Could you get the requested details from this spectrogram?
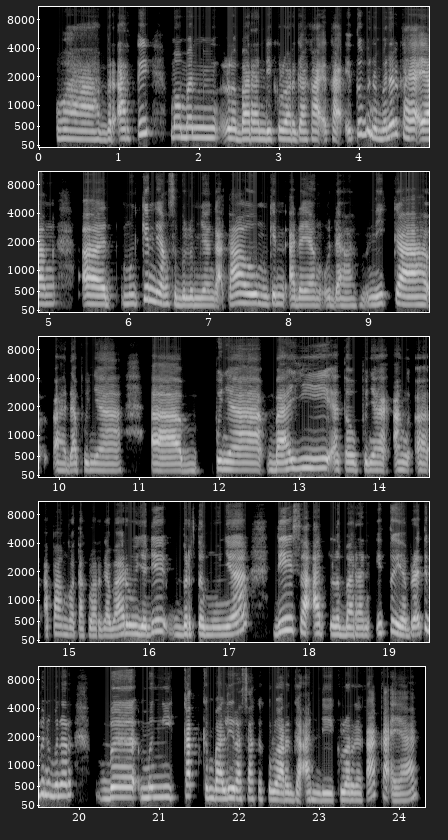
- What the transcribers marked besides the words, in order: "Kakak" said as "kaikak"
- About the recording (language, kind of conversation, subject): Indonesian, podcast, Bagaimana tradisi minta maaf saat Lebaran membantu rekonsiliasi keluarga?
